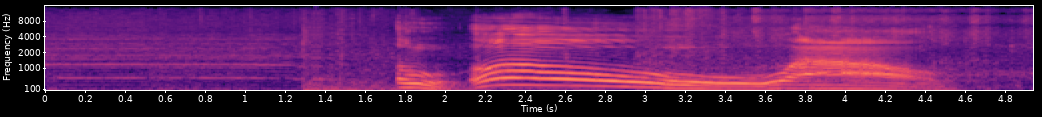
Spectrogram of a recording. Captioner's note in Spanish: zumbido del vehículo; ruido sordo del vehículo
